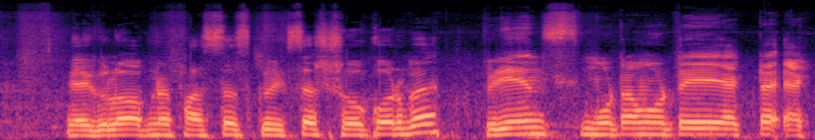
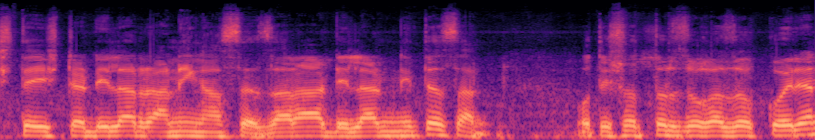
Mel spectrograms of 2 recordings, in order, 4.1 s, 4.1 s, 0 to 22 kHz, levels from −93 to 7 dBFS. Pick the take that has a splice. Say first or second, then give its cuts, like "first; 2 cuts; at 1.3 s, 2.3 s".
first; 1 cut; at 2.3 s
